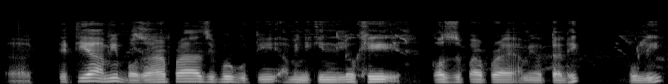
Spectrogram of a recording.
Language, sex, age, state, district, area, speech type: Assamese, male, 45-60, Assam, Dibrugarh, rural, spontaneous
